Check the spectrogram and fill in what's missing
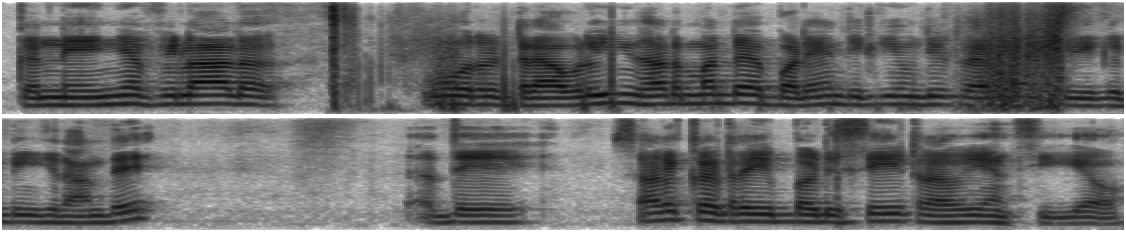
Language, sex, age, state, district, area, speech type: Dogri, male, 30-45, Jammu and Kashmir, Reasi, rural, spontaneous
